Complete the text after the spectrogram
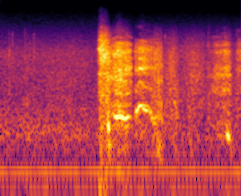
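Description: A young woman speaks breathlessly up close.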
